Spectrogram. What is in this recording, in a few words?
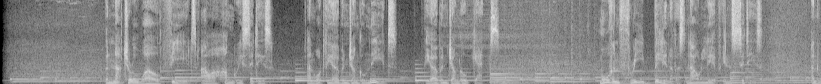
narrative voiceover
